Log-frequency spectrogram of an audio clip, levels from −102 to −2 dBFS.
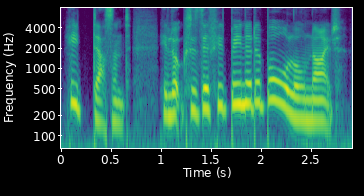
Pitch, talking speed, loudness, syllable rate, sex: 230 Hz, 265 wpm, -17 LUFS, 5.4 syllables/s, female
